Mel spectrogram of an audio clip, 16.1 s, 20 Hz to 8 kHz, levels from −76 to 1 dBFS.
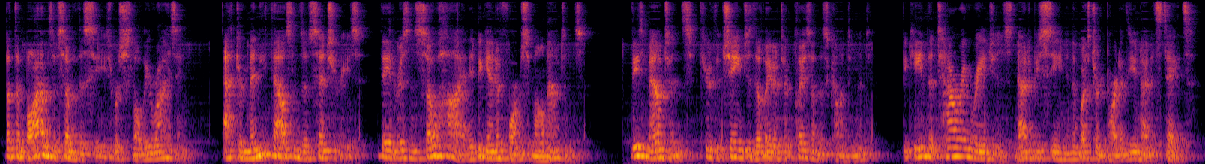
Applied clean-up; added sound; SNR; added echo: neural separator model SepFormer DNS4.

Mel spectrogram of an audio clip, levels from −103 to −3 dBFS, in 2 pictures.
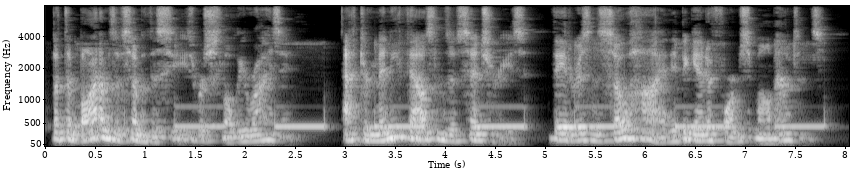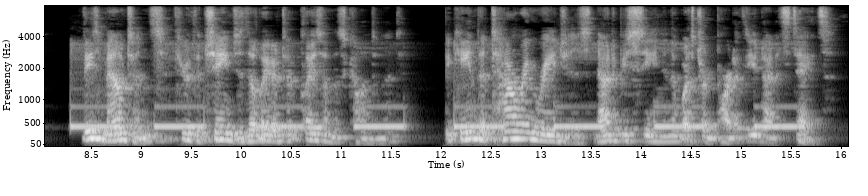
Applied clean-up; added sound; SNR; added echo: classical method WPE with log-MMSE.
